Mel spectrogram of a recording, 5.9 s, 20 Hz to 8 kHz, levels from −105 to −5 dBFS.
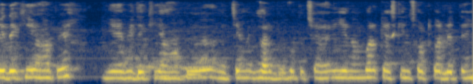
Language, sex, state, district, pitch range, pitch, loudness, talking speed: Hindi, female, Jharkhand, Sahebganj, 230-250 Hz, 240 Hz, -18 LUFS, 215 wpm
